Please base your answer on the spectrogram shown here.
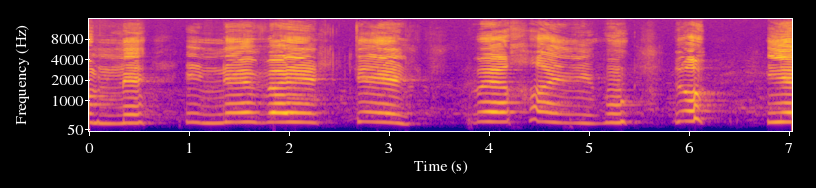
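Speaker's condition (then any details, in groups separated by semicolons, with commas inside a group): Cerebral palsy; speech not clear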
